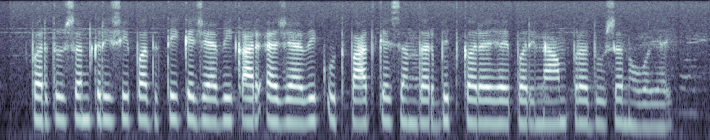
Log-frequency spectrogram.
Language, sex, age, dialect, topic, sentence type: Magahi, female, 18-24, Southern, agriculture, statement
